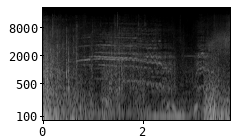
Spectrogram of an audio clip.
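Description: Roach, Geralt's horse in The Witcher 3, whinnies with a high wavering neigh over game ambience and a low drone, with faint hoof clip-clop and no talking.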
